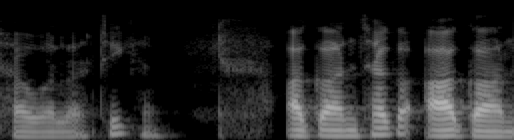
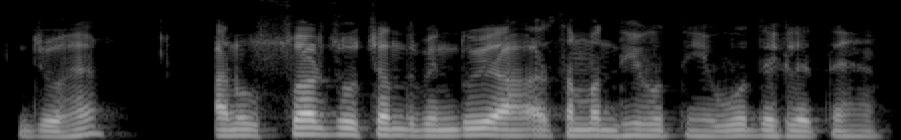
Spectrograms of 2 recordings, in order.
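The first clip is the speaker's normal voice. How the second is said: ordinary talk, nothing marked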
